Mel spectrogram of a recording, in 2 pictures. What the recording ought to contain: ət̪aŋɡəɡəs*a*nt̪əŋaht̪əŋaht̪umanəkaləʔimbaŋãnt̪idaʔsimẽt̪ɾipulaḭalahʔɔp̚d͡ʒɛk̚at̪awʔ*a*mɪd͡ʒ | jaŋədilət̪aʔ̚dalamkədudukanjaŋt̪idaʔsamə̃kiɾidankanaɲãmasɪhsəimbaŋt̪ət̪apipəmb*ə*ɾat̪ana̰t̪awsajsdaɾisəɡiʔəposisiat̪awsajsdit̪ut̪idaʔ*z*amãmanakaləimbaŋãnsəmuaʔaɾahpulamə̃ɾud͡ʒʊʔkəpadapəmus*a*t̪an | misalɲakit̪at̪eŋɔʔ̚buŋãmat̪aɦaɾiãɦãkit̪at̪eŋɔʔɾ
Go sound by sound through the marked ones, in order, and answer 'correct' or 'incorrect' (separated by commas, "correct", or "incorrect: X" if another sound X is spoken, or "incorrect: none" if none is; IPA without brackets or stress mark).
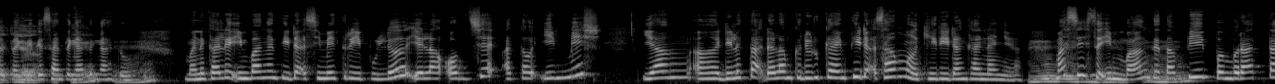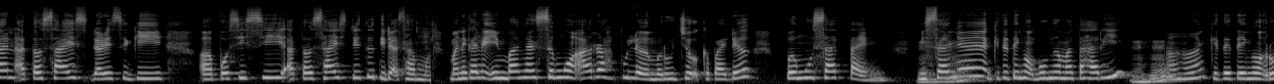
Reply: correct, incorrect: i, correct, incorrect: s, correct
